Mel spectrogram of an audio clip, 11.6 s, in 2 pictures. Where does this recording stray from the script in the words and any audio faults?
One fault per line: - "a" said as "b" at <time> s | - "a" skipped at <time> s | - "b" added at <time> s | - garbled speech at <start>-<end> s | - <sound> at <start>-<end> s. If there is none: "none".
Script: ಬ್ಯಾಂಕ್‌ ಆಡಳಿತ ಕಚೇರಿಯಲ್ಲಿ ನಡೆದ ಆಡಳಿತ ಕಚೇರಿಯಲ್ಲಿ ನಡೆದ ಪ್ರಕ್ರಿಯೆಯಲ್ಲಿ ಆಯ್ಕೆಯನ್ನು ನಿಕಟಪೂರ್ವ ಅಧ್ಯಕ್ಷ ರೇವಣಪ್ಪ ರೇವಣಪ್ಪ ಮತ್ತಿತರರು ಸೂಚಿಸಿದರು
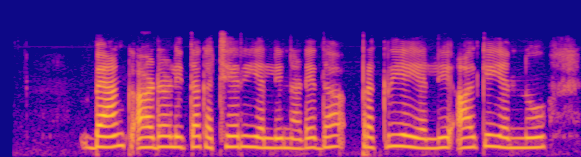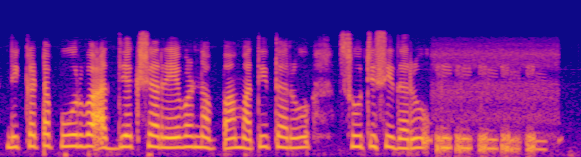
- "ಆಡಳಿತ ಕಚೇರಿಯಲ್ಲಿ ನಡೆದ" skipped at 3.3 s
- "ರೇವಣಪ್ಪ" skipped at 8.2 s
- laugh at 10.2-11.3 s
